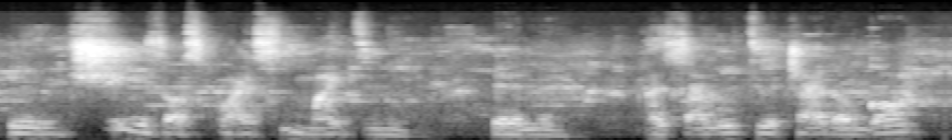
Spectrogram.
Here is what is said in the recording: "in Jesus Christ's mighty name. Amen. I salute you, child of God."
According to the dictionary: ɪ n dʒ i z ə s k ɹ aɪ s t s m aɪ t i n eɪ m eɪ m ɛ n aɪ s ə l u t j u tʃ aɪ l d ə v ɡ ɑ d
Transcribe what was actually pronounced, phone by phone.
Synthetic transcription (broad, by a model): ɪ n dʒ i z ə s k ɹ aɪ s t m aɪ t i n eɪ eɪ m ɛ n aɪ s ə l u t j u tʃ aɪ l d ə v ɡ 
